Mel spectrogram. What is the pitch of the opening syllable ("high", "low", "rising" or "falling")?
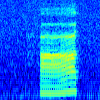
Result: rising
